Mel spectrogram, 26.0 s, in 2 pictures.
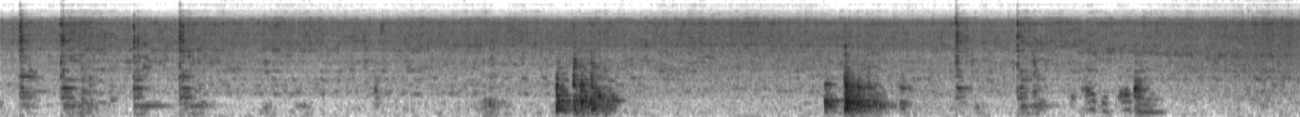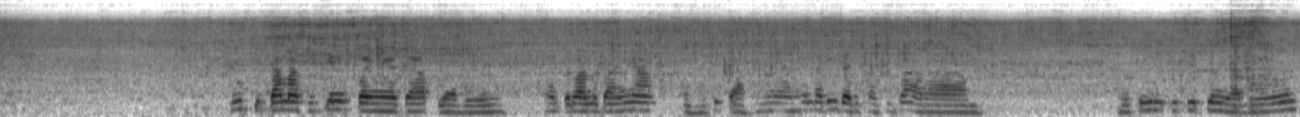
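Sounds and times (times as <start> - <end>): metal spatula scraping a pan: 0.0 - 13.3, 23.6 - 26.0
food sizzling in a wok: 0.0 - 26.0.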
